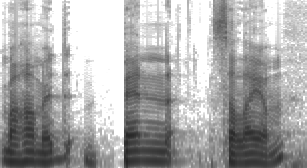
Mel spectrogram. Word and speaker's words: Mohammed bin Sulayem: FIA President Mohammed bin Sulayem.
